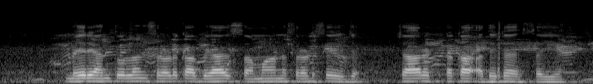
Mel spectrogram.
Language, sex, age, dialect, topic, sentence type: Hindi, male, 25-30, Kanauji Braj Bhasha, banking, statement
